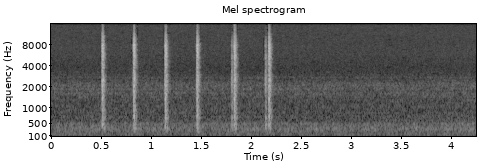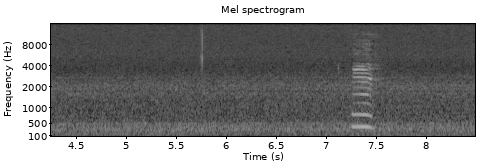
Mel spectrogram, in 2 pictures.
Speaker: no idea what that is. It almost sounds like something trying to get out of there.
